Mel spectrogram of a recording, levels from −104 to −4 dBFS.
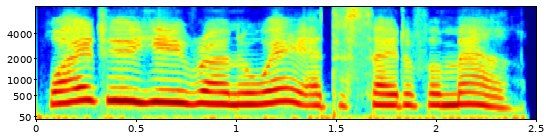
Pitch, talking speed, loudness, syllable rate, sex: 295 Hz, 265 wpm, -13 LUFS, 5.2 syllables/s, female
